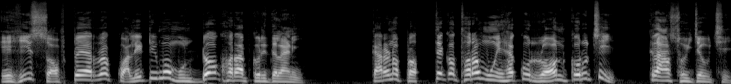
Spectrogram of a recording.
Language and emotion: Odia, disgusted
